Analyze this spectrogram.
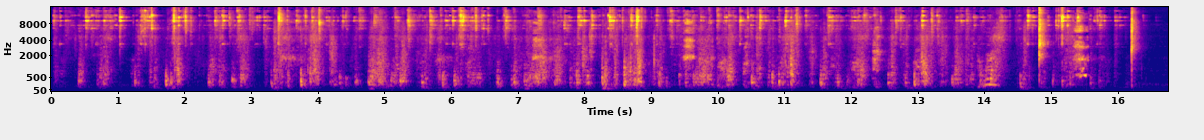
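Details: A Doberman makes rapid, noisy, breathy huffs and snorts that run steadily through the recording in uneven bursts, with no clear barks.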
